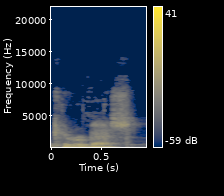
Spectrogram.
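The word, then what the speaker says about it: Kiribati: is actually uh what they call kabas which is spelled kabati um and they're atols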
